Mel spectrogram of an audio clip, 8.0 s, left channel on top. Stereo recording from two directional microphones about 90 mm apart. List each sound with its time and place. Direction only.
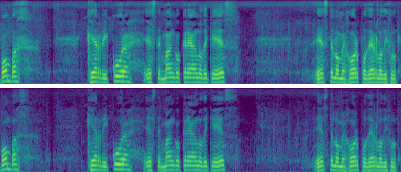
0.0 s speech: 10° left (ahead or behind)
1.7 s a sound: 25° right (ahead or behind)
2.3 s speech: 25° right (ahead or behind)
6.3 s speech: 10° right (ahead or behind)
7.8 s speech: 30° left (ahead or behind)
